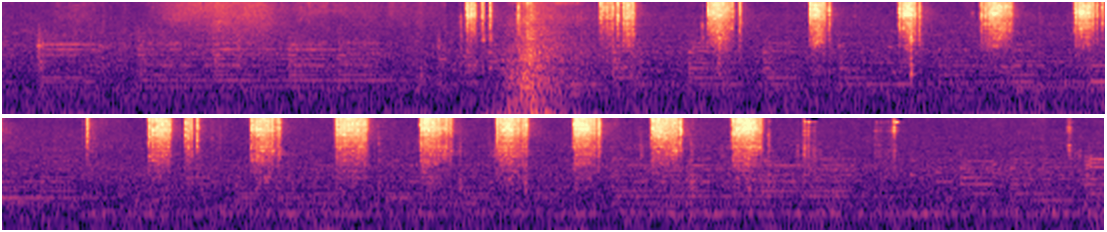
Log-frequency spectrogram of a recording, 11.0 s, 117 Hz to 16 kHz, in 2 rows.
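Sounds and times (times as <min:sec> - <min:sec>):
background music: 0:00.0 - 0:11.0
ratchet tool clicking: 0:02.3 - 0:10.0
dull thump: 0:02.4 - 0:03.0.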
